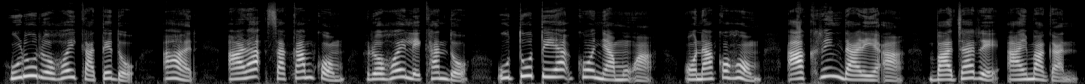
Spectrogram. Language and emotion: Santali, neutral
